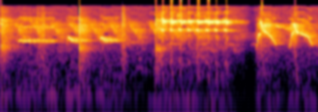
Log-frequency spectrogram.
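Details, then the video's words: Brief burst from a Sulingan (Tledekan), a mimicking songbird, in flute-like 'nyuling' delivery: steady level whistles, then a dense high trill, then two fast downward-sweeping notes. "Burung Tledekan Gacor Suara Nyuling Muntahin Isian FULL"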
